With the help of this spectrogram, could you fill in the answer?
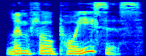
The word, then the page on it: lymphopoiesis: British English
